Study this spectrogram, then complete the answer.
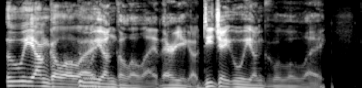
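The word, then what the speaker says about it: Uiagalelei: How do you pronounce the last name? Uyunglele.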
